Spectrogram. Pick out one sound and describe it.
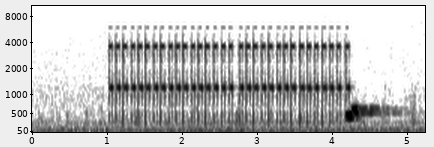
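A game counter ticks rapidly as a number counts up.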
